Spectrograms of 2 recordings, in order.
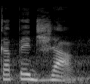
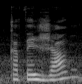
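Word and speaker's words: Café Giảng: I really don't know guys how to pronounce it pero nung meron akong napanood na Vietnamese ganun niyo siya i-pronounce. Kapejang. Kapejang parang ganun.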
